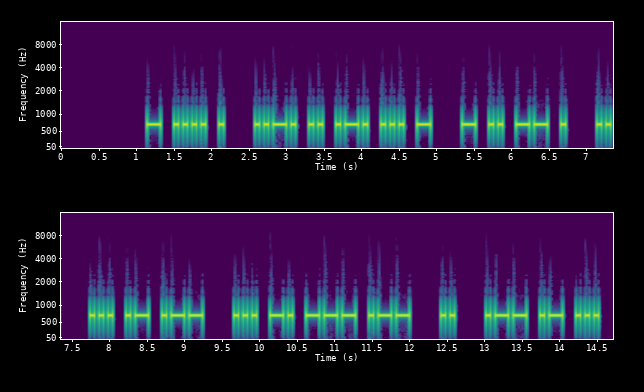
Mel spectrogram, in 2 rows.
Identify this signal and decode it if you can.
Morse code, heard as a keyed tone, about 20 wpm, 700 Hz. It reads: THE FIRST TIME I SAW SNOW I WAS
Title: Sentences with 4-Word Phrases - 20wpm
